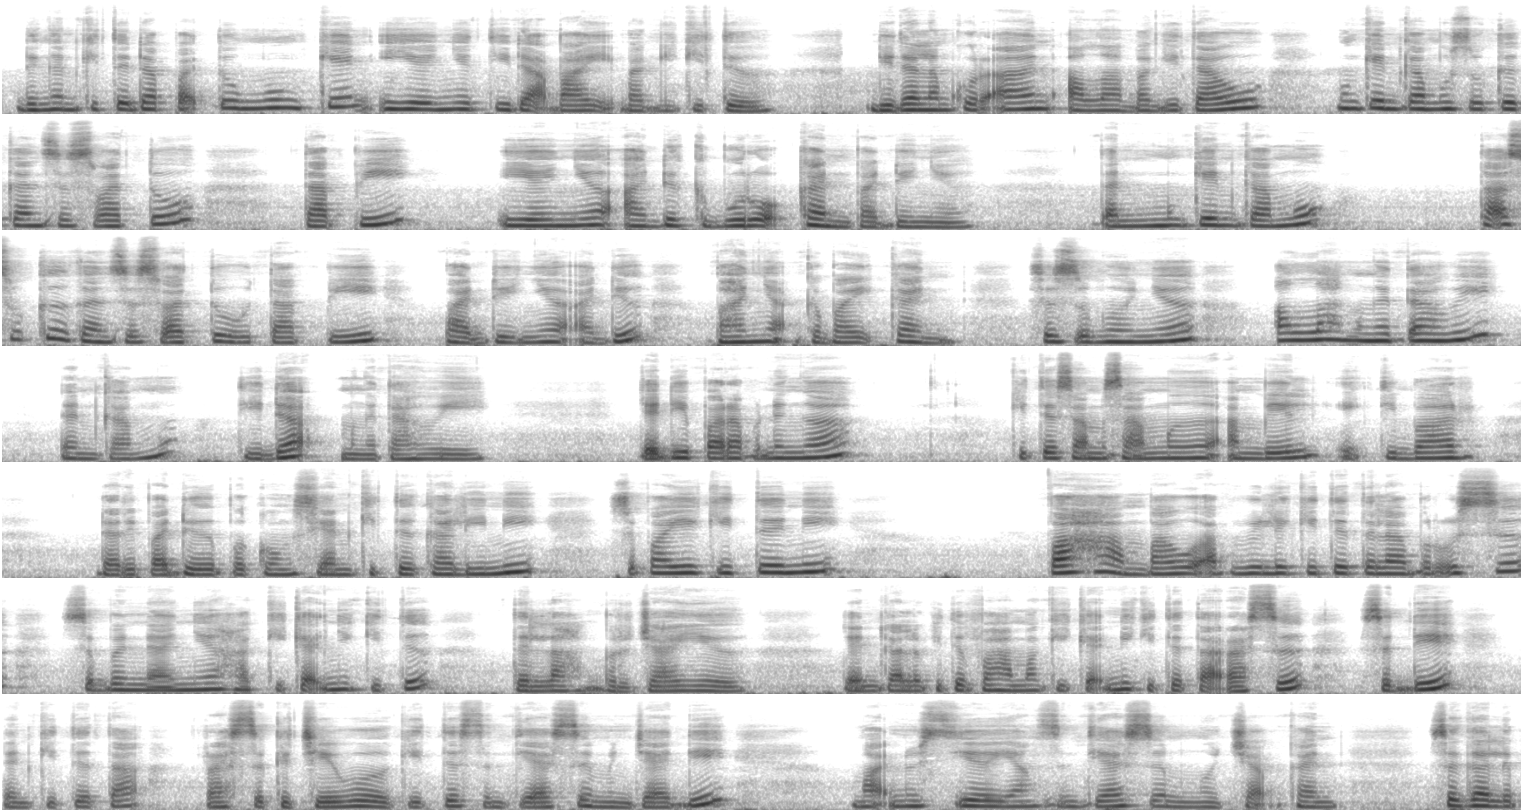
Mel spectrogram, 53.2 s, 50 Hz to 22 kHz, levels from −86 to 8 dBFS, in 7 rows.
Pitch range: 185-230 Hz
